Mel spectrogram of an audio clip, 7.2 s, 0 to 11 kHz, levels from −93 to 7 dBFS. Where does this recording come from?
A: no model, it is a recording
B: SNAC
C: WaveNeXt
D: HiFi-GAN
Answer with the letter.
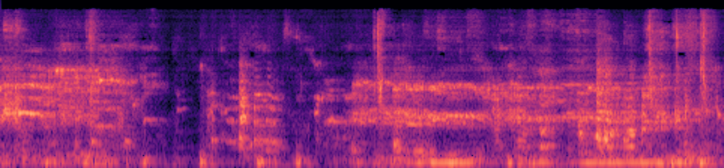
B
